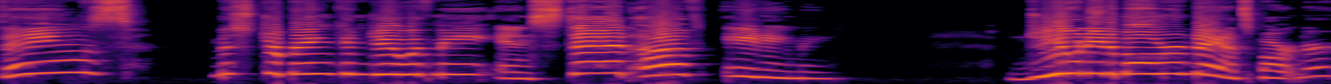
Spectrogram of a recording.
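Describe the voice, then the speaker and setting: In a put-on character voice, a woman squeaks at an extremely high pitch and a moderate pace, leaving long, frequent pauses. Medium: read story. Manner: bright, eager.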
